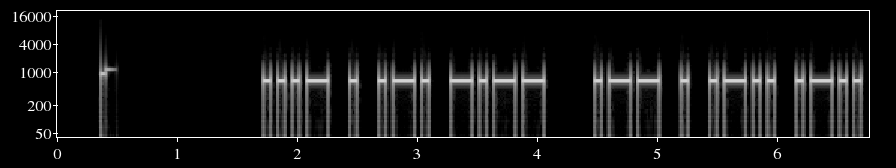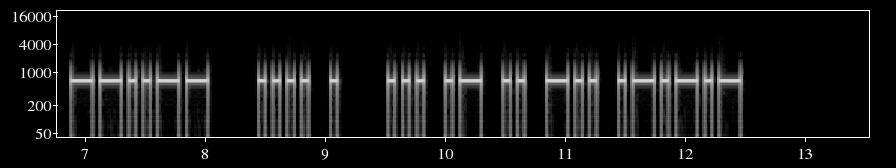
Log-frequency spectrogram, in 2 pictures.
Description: Morse code, heard as a keyed tone, about 20 wpm, 700 Hz. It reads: VERY WELL, HE SAID.
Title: Sentences from Top 200 Words 20wpm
